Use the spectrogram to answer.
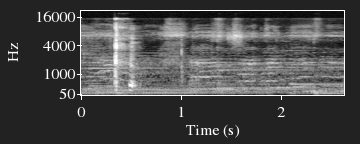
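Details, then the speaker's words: Radio broadcaster with itchy throat on air: two quick, sharp adult coughs over steady background music, a dry throat-irritation cough, mixer mic lowered first. "Gimana kalau penyiar radio pasti siaran tapi lagi batuk siaran masih aman di awal posisi mixer Mike harus diturunkan dulu ya tiba-tiba tenggorokan gatal mau batuk-batuk dulu"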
